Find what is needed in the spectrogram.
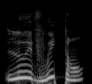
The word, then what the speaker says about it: Louis Vuitton: Louis Vuitton is how you say it.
